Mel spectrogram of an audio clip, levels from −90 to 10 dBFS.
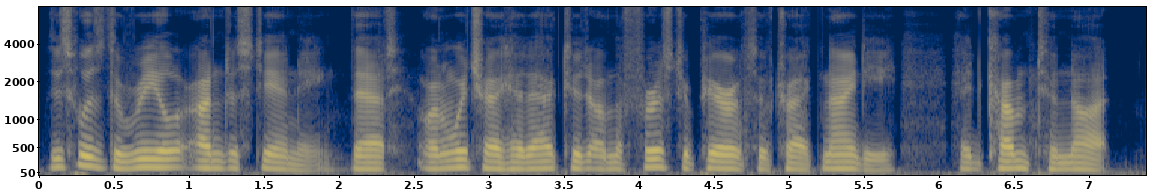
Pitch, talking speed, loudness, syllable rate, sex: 125 Hz, 180 wpm, -19 LUFS, 4.8 syllables/s, male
